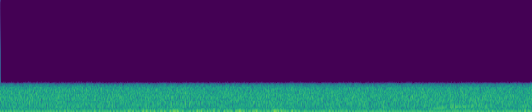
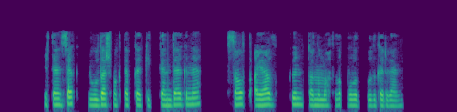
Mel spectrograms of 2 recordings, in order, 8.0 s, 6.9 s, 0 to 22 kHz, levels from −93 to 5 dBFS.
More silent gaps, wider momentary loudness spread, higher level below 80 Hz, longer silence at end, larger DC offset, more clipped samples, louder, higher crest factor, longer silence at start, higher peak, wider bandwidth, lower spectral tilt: second, none vs 1.18-1.31 s, 1.96-2.01 s, 2.28-2.34 s, 3.02-3.40 s, 4.16-4.33 s, 4.56-4.61 s, 5.39-5.50 s; second, 1 LU vs 10 LU; first, -34 dBFS vs -64 dBFS; second, 0 s vs 0.85 s; first, 3% vs under 0.1%; neither; second, -27 LUFS vs -24 LUFS; about the same, 18 dB vs 22 dB; second, 0 s vs 0.65 s; second, -8 dBFS vs -4 dBFS; second, 1 kHz vs 8 kHz; first, -18.5 dB/octave vs -5 dB/octave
